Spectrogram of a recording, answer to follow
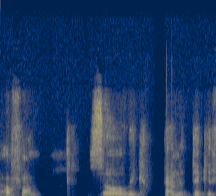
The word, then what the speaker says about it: Ofon: Ofon is spelled O-F, off, O-N, on, off and on, joined together, Ofon.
